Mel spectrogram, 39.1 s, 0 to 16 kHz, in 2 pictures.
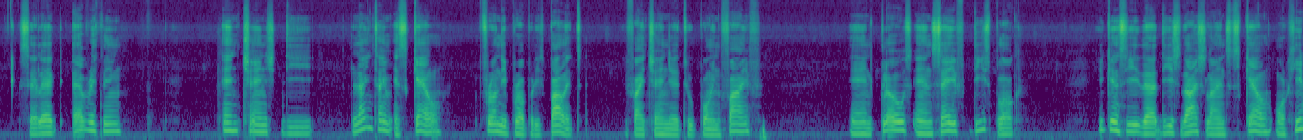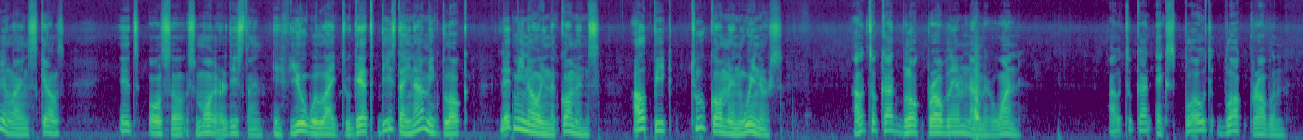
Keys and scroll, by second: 1.8 ctrl+a, 10.3 KP_Decimal, 10.4 KP_5, 11.0 Return, 13.1 Escape.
